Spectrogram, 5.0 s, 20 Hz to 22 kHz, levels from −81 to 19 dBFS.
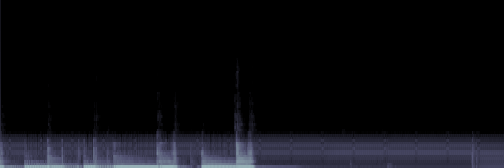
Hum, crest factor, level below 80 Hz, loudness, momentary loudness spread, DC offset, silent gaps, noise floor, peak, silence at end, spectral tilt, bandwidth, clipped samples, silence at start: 50 Hz at -45 dBFS; 14 dB; -22 dBFS; -16 LUFS; 5 LU; under 0.1%; none; -49 dBFS; -4 dBFS; 2.45 s; -11 dB/octave; 4 kHz; under 0.1%; 0 s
